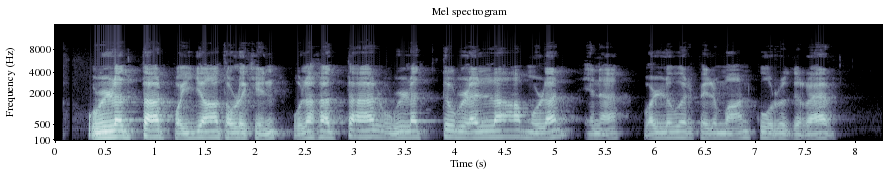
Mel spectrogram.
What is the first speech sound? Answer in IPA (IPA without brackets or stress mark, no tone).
ʔ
